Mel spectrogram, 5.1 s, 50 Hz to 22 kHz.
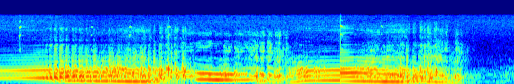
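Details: Lions of the Birmingham Boys coalition roaring at a dam on Djuma Game Reserve, Sabi Sand, South Africa, in August 2016; long, loud overlapping roars with strong harmonic tones, falling in pitch, continuous for about four and a half seconds before fading.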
